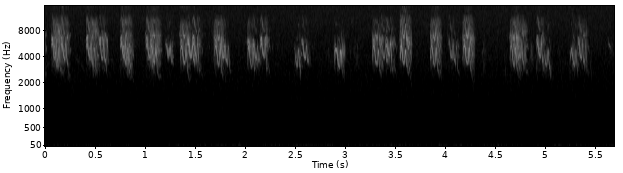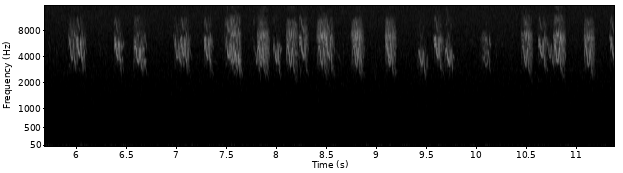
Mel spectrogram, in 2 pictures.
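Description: Baya weaver chattering in a steady run of short, high, dry buzzy notes, about three a second, with no other clear sounds.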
